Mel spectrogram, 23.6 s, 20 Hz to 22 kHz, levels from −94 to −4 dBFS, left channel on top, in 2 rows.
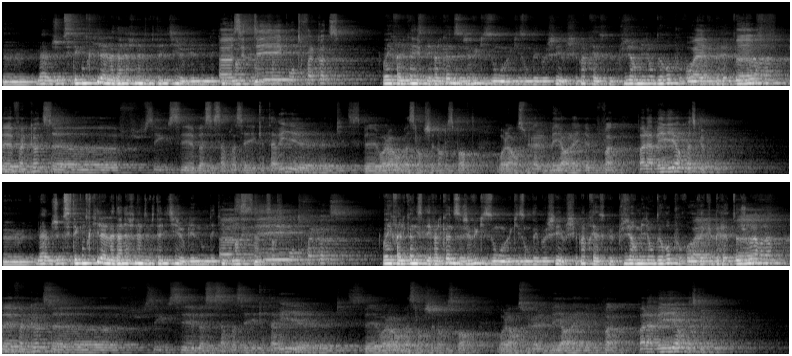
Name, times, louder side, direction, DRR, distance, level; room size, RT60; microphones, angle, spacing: voice 1, 0.0-3.9 5.7-11.6, right 1 dB, 40° right, 8 dB, 0.5 m, -26 dB
voice 2, 3.2-5.0 6.1-6.3 10.2-10.6 10.9-11.3 11.8-22.4, left 1 dB, 40° left, 2 dB, 1.1 m, -41 dB
16.0 x 12.0 x 3.5 m, 2.5 s
head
